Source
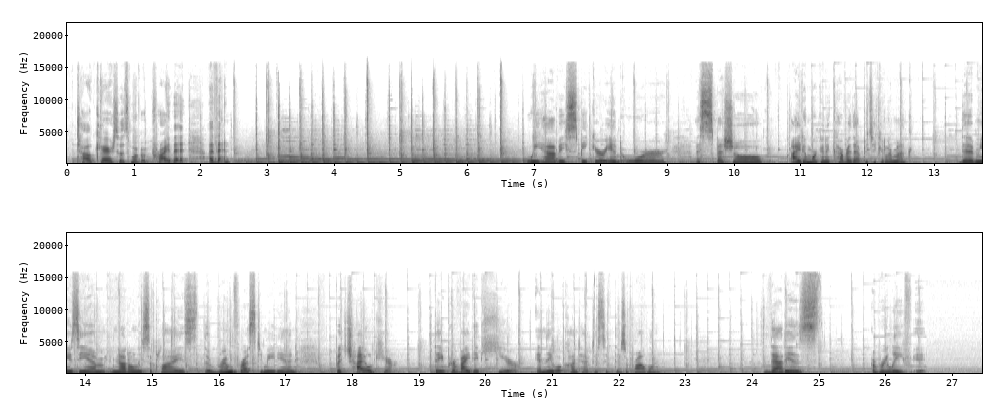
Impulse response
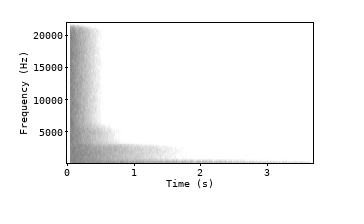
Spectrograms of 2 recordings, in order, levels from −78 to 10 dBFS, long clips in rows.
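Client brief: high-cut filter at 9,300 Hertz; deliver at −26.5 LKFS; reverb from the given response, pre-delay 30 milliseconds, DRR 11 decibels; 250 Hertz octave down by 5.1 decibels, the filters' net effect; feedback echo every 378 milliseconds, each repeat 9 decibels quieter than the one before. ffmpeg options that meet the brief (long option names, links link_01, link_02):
-filter_complex "[0:a]lowpass=9300,equalizer=frequency=250:width_type=o:gain=-8,aecho=1:1:378|756|1134|1512:0.355|0.124|0.0435|0.0152,asplit=2[link_01][link_02];[1:a]atrim=start_sample=2205,adelay=30[link_03];[link_02][link_03]afir=irnorm=-1:irlink=0,volume=-28.5dB[link_04];[link_01][link_04]amix=inputs=2:normalize=0,volume=-3dB"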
